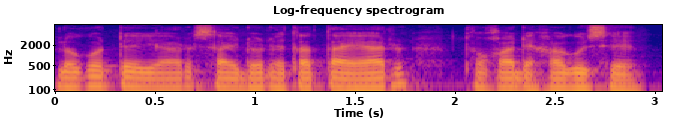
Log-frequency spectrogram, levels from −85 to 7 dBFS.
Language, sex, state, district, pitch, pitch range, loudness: Assamese, male, Assam, Kamrup Metropolitan, 105 Hz, 100-110 Hz, -19 LUFS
